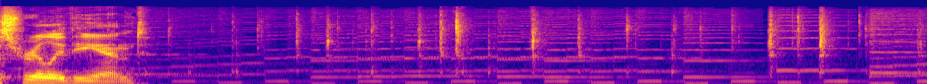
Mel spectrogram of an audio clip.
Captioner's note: buttons clicking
